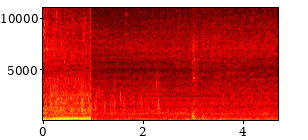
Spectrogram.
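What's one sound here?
A car engine hums quietly as the car rolls slowly by.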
